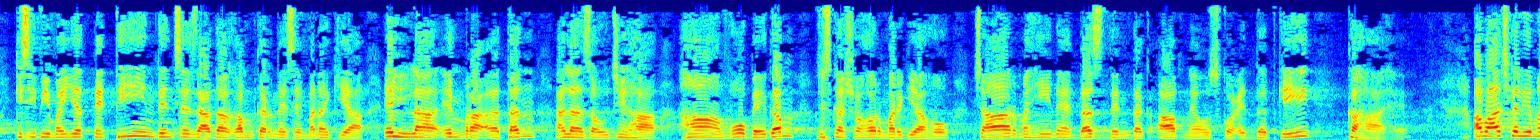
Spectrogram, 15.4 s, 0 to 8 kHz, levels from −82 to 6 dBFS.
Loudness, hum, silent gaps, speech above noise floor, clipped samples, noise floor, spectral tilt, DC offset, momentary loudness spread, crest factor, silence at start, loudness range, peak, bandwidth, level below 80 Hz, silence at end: -13 LUFS; none; none; 21 dB; 0.3%; -34 dBFS; -4 dB/octave; under 0.1%; 10 LU; 12 dB; 0 s; 3 LU; 0 dBFS; 8 kHz; -48 dBFS; 0 s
